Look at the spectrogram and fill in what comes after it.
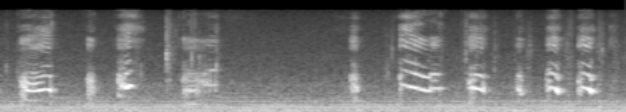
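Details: Toy Poodle whimpering: about eight short, high, tonal whines over six seconds, each bending upward then falling, some in quick pairs, with a steady low electrical hum beneath.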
